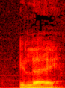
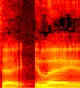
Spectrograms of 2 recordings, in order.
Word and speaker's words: Islay: So you don't pronounce the S. See, and that's why this is why you get confused. – That's why I wasn't thinking of pronouncing the D. – No, it's Islay is the way to pronounce I-S-L-A-Y.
